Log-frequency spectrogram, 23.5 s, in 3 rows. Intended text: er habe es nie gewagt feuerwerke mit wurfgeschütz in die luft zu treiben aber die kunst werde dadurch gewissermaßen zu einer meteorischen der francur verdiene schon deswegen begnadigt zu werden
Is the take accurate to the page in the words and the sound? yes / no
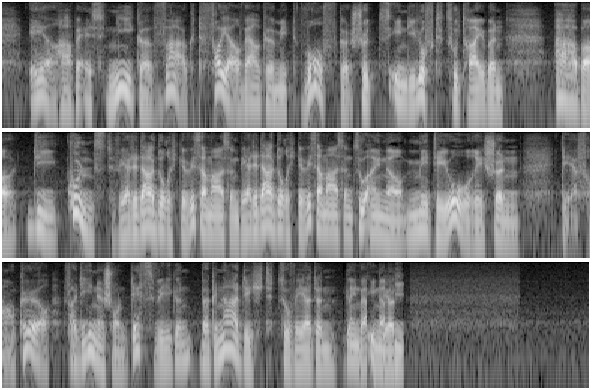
no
